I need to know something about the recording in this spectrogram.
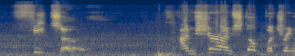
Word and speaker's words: Fico: name many times and I always pronounced it FICO and I finally broke down and did some research and it sounds more like feto I'm sure I'm still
